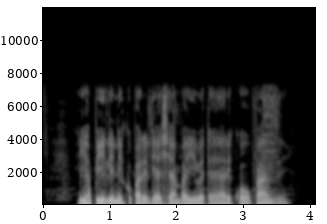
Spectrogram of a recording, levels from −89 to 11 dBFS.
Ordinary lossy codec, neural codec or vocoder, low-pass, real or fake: none; none; 7.2 kHz; real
